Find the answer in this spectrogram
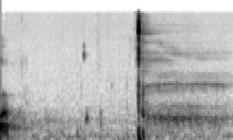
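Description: A pause in speech: near silence, then a single sharp click about one and a half seconds in, followed by a faint steady hum.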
